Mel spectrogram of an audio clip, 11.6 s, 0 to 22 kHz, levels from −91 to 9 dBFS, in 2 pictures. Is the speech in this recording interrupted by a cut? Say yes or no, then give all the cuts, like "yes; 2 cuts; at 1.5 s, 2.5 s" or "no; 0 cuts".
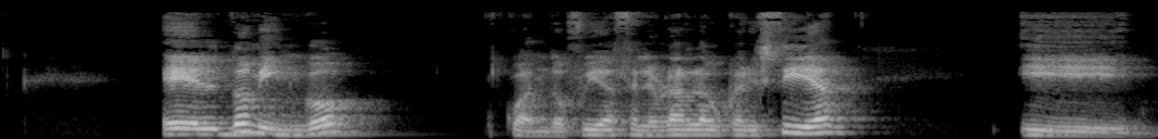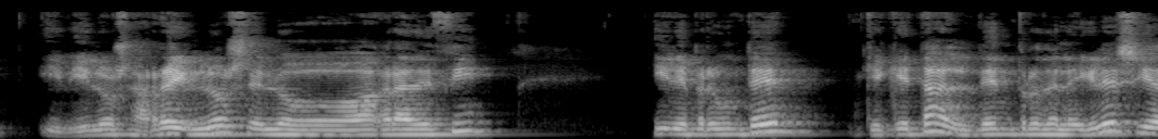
no; 0 cuts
